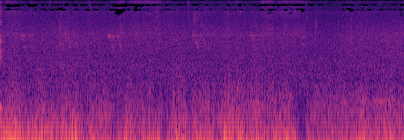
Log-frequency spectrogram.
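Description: Strong wind buffeting the camera microphone: a loud, gusty low rumble that rises and falls.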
